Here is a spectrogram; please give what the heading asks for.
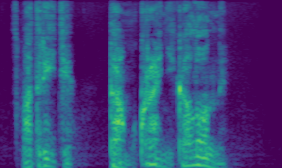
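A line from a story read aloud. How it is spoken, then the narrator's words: Prince whispering. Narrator (Russian): принц почему-то шепотом сказал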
